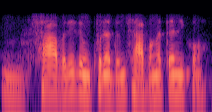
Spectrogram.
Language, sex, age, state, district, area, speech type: Manipuri, female, 60+, Manipur, Kangpokpi, urban, conversation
